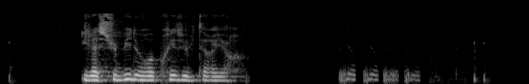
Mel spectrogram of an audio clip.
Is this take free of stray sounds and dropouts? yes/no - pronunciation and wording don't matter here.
no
